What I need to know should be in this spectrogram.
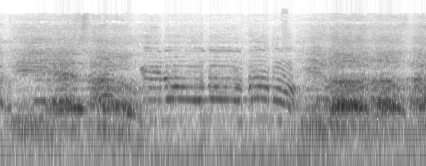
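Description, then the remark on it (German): A crowd of refugees marching through Mexico chants loudly in chorus to motivate themselves, voices rising and falling together in rhythmic shouted phrases, with a sustained high-pitched tone swelling briefly in the middle before the chanting surges again. “Mit Sprechchören motivieren sich die Flüchtlinge.”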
